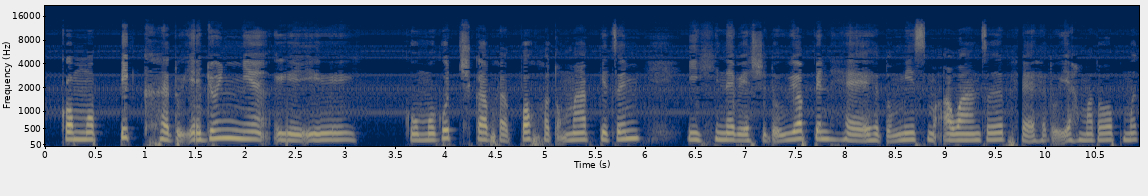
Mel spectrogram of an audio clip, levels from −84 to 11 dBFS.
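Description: Timecode bleed runs throughout: a linear timecode signal leaking from a neighbouring line adds a steady chirping warble, switching between roughly 1 and 2 kHz, well below the speech and consistent with 24-frame code. The treble also sounds gritty and metallic, with s sounds turned lispy, and this is likely HE-AAC compression, whose spectral band replication rebuilds the upper band from copied lower bands at a low bitrate around 24 kbps. A block of digital silence at 1.49 s gives a 15 ms dropout, heard as a tick. A second block of digital silence, from 9.73 to 9.77 s, opens a 43 ms hole.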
